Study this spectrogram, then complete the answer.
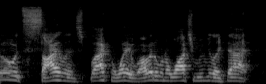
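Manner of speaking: ordinary delivery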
